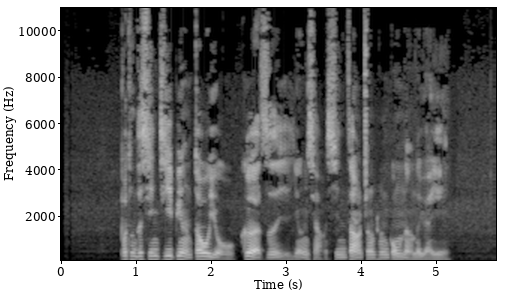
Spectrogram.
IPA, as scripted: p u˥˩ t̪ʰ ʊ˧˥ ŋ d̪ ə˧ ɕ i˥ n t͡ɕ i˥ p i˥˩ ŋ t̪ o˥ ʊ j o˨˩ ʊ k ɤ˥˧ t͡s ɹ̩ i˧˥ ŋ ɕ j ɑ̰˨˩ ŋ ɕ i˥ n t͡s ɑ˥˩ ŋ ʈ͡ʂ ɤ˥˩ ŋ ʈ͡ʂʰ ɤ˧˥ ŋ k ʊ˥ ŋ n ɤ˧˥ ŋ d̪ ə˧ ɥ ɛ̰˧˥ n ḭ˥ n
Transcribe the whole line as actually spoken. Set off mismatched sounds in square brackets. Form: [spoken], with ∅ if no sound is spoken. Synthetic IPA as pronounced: p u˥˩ t̪ʰ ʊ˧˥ ŋ d̪ ə˧ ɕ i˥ n t͡ɕ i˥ p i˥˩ ŋ t̪ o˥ ʊ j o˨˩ ʊ k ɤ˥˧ t͡s ɹ̩ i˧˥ ŋ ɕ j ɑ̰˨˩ ŋ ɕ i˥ n t͡s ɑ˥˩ ŋ ʈ͡ʂ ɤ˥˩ ŋ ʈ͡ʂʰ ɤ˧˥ ŋ k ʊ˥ ŋ n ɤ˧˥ ŋ d̪ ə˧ ɥ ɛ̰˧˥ n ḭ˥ n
